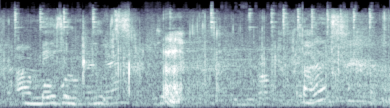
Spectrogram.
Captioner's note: woman snorts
